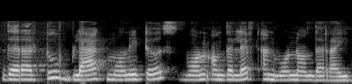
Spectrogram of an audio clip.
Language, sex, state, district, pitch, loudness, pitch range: English, female, Telangana, Hyderabad, 225 Hz, -16 LUFS, 215-235 Hz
